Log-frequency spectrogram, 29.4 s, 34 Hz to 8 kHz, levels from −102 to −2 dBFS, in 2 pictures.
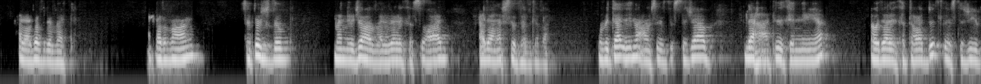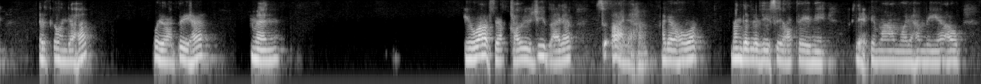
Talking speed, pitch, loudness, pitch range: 80 wpm, 160 Hz, -25 LUFS, 150-175 Hz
